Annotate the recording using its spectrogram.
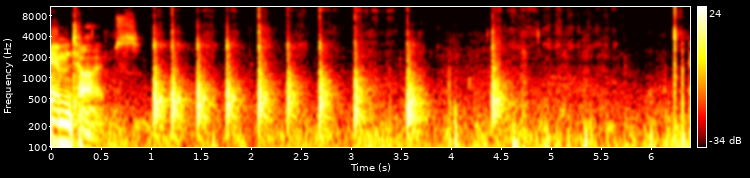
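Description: Chalk taps and scrapes sharply on a board.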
